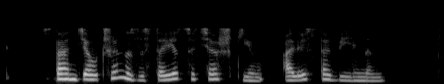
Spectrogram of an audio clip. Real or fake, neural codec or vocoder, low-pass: fake; codec, 24 kHz, 3 kbps, HILCodec; 5.4 kHz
